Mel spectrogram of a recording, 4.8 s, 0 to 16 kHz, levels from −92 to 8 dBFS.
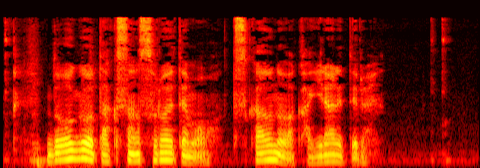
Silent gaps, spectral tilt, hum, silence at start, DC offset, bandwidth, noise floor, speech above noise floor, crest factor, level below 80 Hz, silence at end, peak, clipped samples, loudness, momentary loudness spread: none; -4.5 dB/octave; none; 0.05 s; under 0.1%; 12 kHz; -57 dBFS; 36 dB; 18 dB; -48 dBFS; 1.05 s; -4 dBFS; under 0.1%; -21 LUFS; 13 LU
